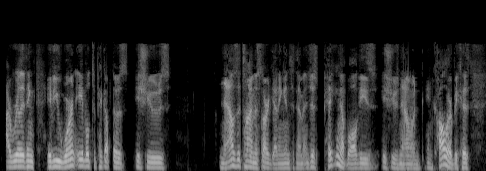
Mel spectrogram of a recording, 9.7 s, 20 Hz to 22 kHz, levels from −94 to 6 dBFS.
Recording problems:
garbled, watery; badly; nothing above 7.5 kHz

